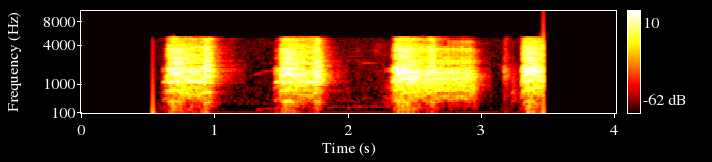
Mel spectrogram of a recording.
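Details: Parrot talking in four loud, broadband, grating syllables spaced roughly a second apart, the third longest and the last short and clipped, against complete silence.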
